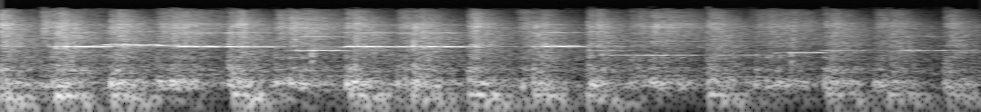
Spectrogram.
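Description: Marching flute band playing a high flute melody over steady snare and bass drum beats, growing fainter as the band moves away.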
